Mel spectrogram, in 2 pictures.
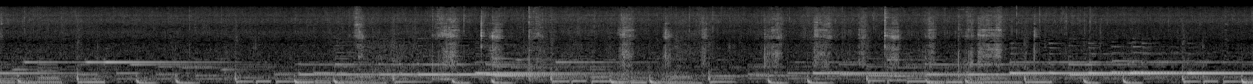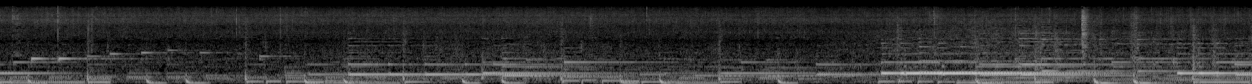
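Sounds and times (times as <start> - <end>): paste sizzling in hot oil: 0.0 - 17.1, 20.5 - 25.0
background music: 0.0 - 25.0
spoon scraping a pan: 3.5 - 10.5.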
